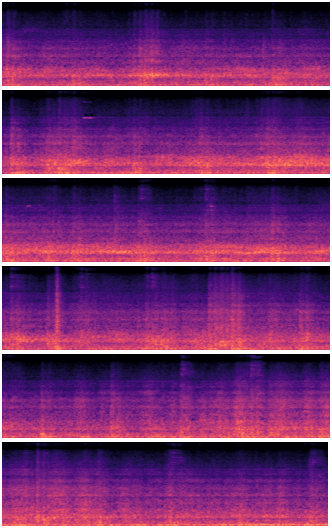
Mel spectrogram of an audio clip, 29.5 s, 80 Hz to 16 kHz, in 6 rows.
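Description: Running noise inside an unpowered trailer car of a Tokyo Waterfront Area Rapid Transit 70-000 series commuter train at speed, with no traction-motor whine. The wheels on the rail make a steady rumble, broken by a few sharp clacks over rail joints.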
